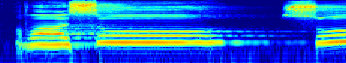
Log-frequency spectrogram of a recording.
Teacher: huruf ro dibaca secara tafkhim karena berharakat fathah cara bacanya ditebalkan · Mad Thobi'i doohiri sebab ada wau sukun sebelumnya berharakat damah cara bacanya dipanjangkan dua harakat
